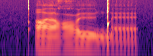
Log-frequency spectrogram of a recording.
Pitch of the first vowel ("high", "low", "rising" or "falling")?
falling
